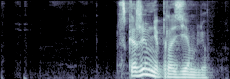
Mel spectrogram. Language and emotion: Russian, neutral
